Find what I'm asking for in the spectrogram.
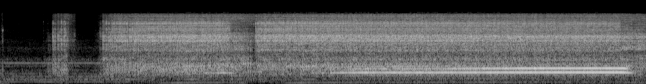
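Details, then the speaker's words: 1949 Lionel 2026 steam engine's whistling tender, whistle motor after brushes refitted, wire held on temporarily: small motor spins up to a steady high whirring buzz with faint whistle tone, running evenly; motor turns freely, normal. "Oh, it made some noise. Alright, let's see if we can see the impeller go around."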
